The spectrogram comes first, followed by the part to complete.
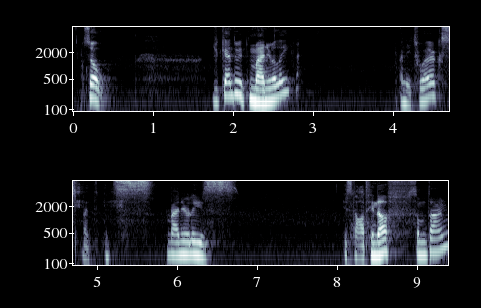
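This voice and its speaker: Long, frequent pauses at a fairly slow pace, with a non-native accent. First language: not English. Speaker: video game tutorial maker. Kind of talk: tutorial. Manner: casual, halting with repetitions.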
